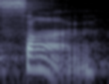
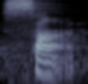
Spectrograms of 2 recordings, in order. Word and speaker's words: sine: All right, so if we go up, says there our first trig ratio is called sine, but we spell it S-I-N. So we don't say sin, we say sine.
